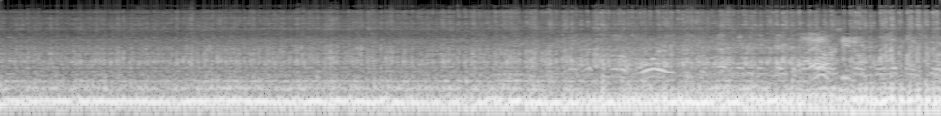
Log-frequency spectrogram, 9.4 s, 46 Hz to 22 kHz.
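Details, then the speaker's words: 1966 Pontiac GTO after white-smoke diagnosis and engine repair: deep even V8 rumble steady through revs, no misses or knocks; healthy running, slight blue smoke on revving attributed to contamination burning off, not oil burning. "she sounds good well that's a result you can see us when we rubbed it there was a little bit of blue smoke coming out i'm not concerned about that"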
